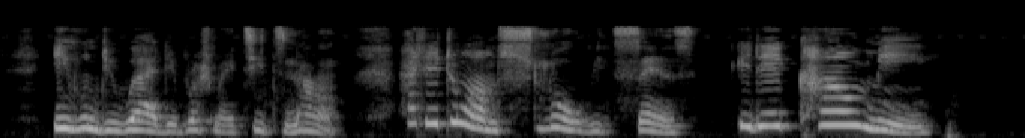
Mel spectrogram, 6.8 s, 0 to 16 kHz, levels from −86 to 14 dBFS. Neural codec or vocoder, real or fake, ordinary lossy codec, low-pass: none; real; none; 7.2 kHz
